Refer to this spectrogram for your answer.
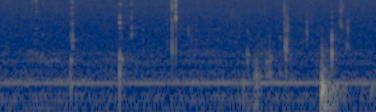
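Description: Someone takes a quiet sip of a drink, with soft wet mouth clicks and a faint swallow, then a brief thump near the end over a steady low hum.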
